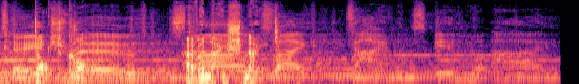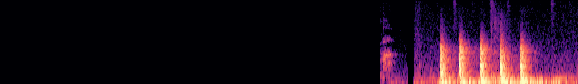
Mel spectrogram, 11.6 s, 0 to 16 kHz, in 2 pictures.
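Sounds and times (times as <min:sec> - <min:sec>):
burst of music: 0:00.0 - 0:05.6
speech: 0:00.3 - 0:01.1, 0:01.7 - 0:02.9
loud quick knocking on a door: 0:10.0 - 0:11.5.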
